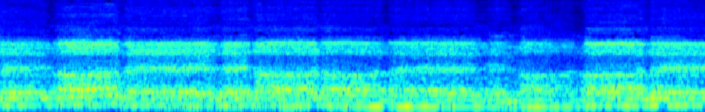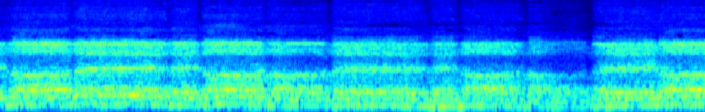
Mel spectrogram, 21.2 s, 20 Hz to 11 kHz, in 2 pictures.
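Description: Byzantine chant in Tone 3: a male psaltic choir sings a long melismatic passage on wordless syllables ("te", "le", "la", "em") of a kalophonic heirmos. The ornamented melody moves above a steady held drone.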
